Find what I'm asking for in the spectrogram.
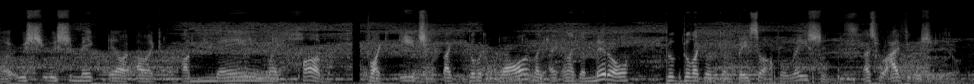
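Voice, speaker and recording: Amid noticeable background noise and audible room echo, a man with a fairly high pitch and ordinary pitch variation speaks at a fairly quick pace. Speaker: gamer streaming with friends. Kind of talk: casual chat. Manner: fast, stuttering when excited.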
